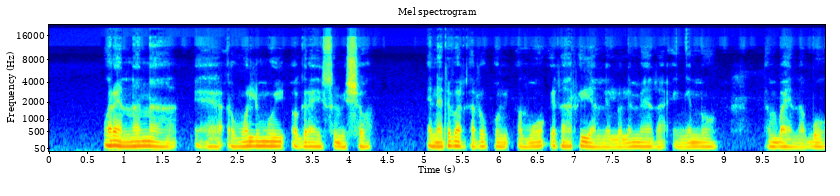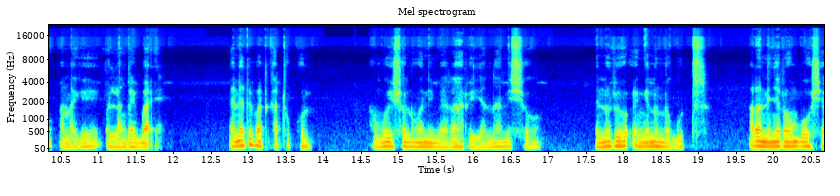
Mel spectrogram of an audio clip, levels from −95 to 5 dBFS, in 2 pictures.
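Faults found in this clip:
Comfort noise in place of the background: 0.00–0.67, 4.47–5.03, 9.43–9.51, 12.03–12.75, 14.03–14.59, 17.07–17.63, 19.31–19.67 s. In pauses, the room noise drops about 2–5 dB and turns steady and featureless. Likely Opus DTX: sender stops transmitting, receiver synthesises noise until speech resumes.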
